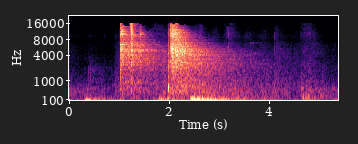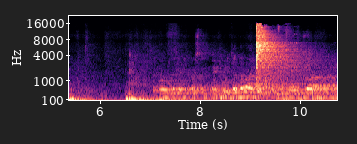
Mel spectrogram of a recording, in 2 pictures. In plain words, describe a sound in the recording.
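Swords clash sharply and ring out in a large echoing hall.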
